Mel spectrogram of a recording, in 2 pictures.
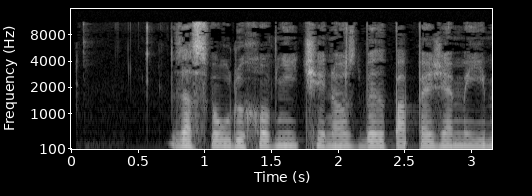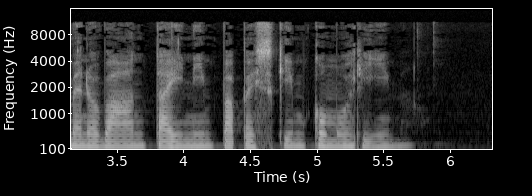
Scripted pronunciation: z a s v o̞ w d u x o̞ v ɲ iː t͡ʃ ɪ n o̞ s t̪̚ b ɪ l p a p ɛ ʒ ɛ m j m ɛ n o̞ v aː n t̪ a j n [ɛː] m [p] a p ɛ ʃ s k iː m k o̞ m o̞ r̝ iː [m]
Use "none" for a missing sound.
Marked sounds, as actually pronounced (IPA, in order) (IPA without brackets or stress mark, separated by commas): iː, p, m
